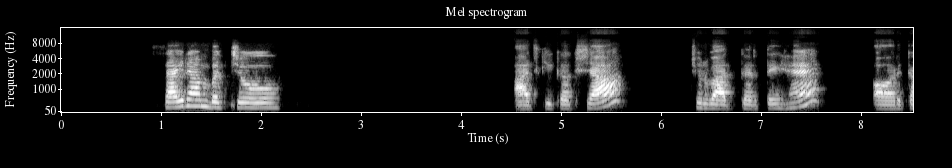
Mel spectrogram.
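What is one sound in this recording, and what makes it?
A middle-aged woman speaks warmly in short phrases over an online call.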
